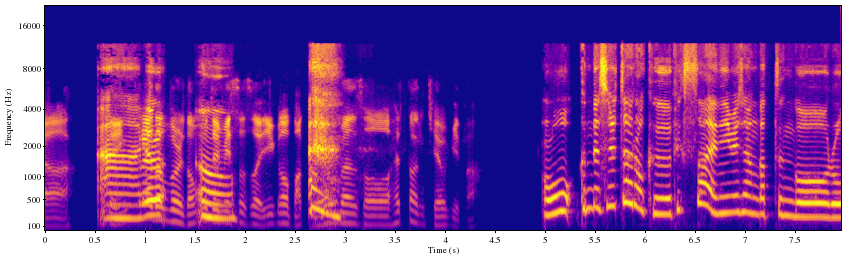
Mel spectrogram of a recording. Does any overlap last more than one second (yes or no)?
yes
